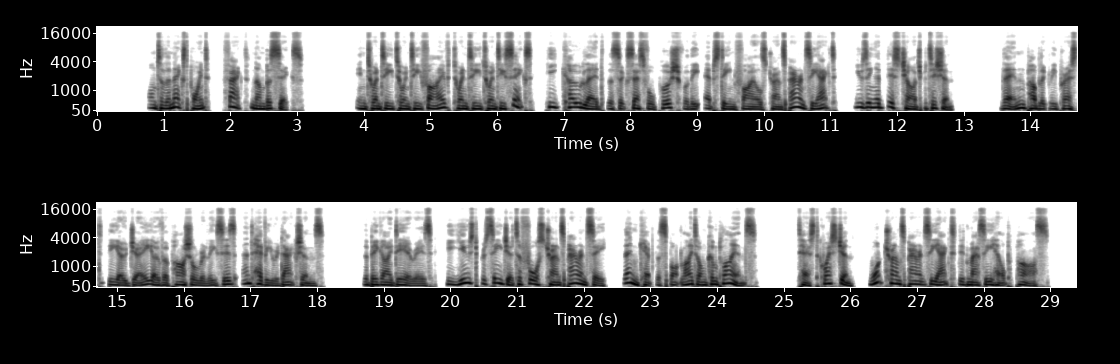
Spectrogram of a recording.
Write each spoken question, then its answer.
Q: what Transparency Act did Massie help pass?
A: the Epstein Files Transparency Act.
